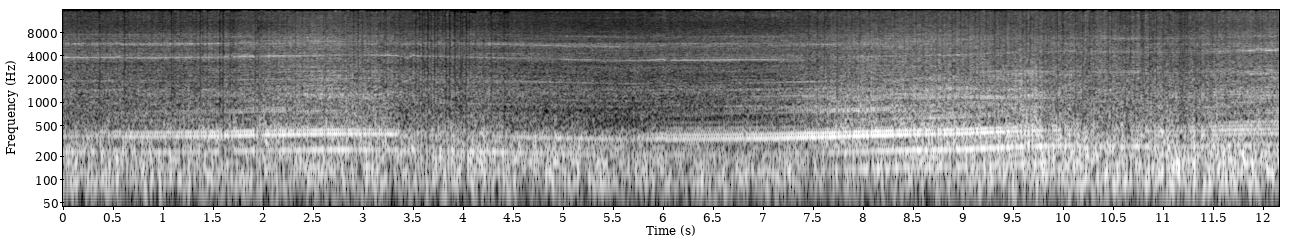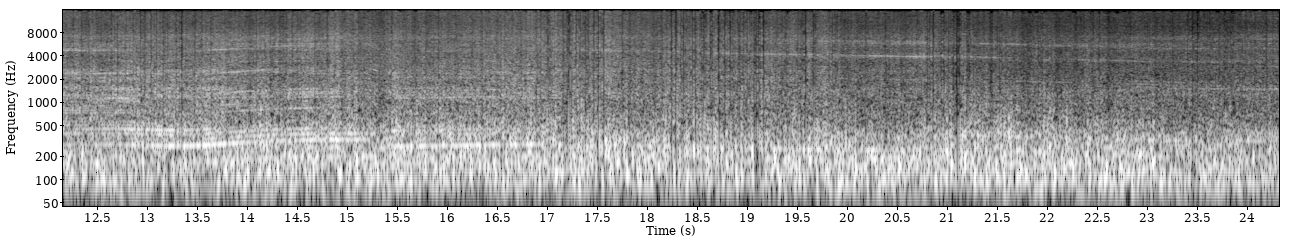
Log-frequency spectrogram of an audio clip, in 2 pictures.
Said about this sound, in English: I saw a yellow 2000 Honda VFR sitting lonely and dusty, and I figured I would take her out for a ride today.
